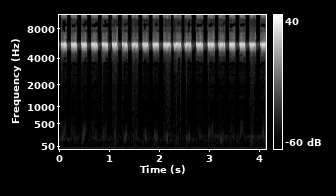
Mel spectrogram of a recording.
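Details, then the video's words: Two crickets chirp in a crisp, even rhythm, about seventeen high shrill pulses in four seconds, each brief burst clearly separated by silence. "Two Crickets Chirp Sounds"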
